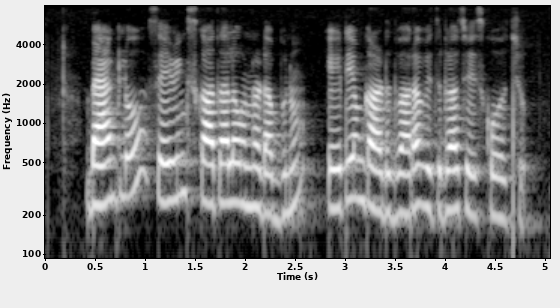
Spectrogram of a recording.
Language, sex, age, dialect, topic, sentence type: Telugu, female, 25-30, Telangana, banking, statement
